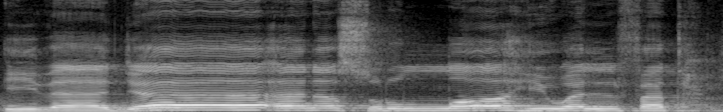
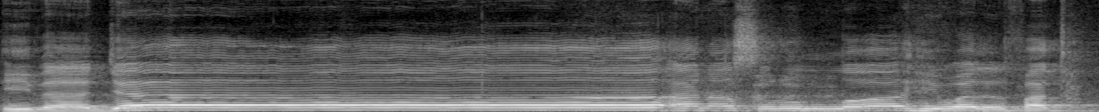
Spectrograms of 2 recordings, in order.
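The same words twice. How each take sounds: First: It is recited quickly with short vowels. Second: It is recited slowly with very long vowels.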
